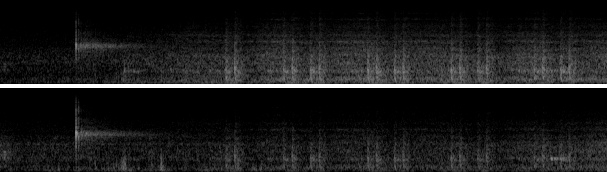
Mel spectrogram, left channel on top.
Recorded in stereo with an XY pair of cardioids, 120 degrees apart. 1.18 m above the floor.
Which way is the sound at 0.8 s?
40° right.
